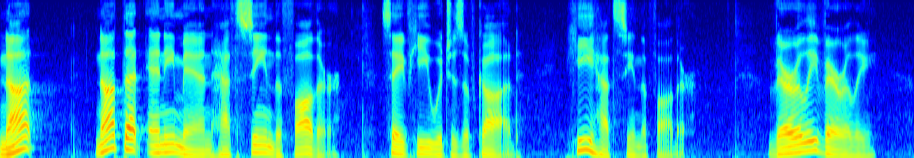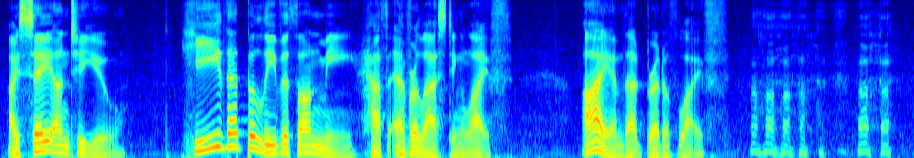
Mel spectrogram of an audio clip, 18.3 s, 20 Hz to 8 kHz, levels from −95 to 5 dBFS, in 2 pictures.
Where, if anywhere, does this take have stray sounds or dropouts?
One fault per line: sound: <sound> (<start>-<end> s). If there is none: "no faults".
sound: laugh (16.6-18.2 s)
